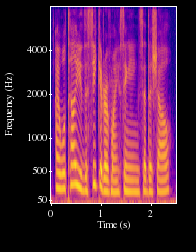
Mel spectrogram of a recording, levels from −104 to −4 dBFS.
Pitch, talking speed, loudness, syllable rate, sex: 210 Hz, 285 wpm, -18 LUFS, 6.2 syllables/s, female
